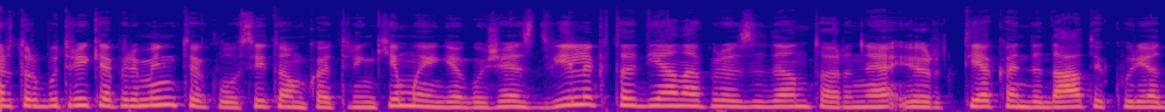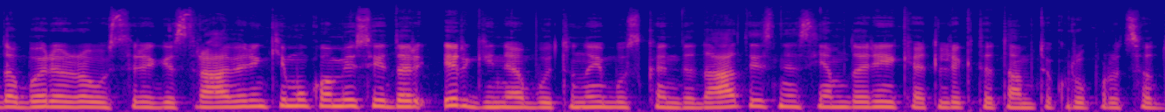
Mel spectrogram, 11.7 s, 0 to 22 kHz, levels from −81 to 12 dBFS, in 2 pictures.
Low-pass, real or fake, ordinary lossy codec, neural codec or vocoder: 19.8 kHz; fake; MP3, 96 kbps; vocoder, 48 kHz, 128 mel bands, Vocos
